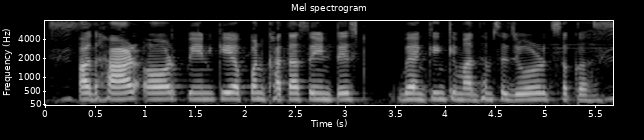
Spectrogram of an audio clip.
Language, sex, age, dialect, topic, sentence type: Magahi, female, 31-35, Western, banking, statement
